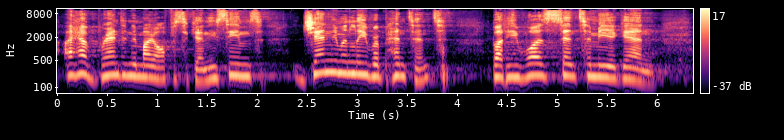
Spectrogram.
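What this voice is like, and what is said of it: Imitated secretary voice with accent. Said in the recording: “She had a very nice accent.”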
